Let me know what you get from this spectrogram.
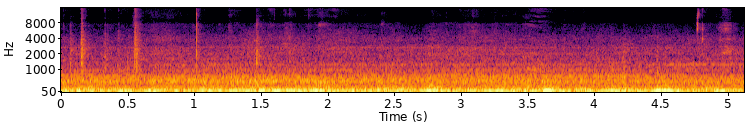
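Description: Haramain high-speed electric train running into a station, heard from inside the carriage: a steady low rumble with a few faint clicks.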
